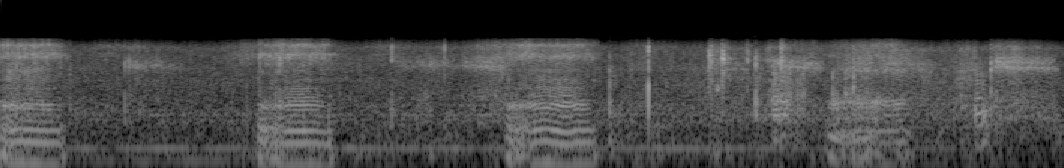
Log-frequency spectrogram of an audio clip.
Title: Loud snoring funny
